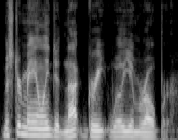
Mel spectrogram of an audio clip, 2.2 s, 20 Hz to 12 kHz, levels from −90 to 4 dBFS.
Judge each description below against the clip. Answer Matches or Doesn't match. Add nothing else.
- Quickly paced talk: Doesn't match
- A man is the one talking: Matches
